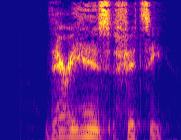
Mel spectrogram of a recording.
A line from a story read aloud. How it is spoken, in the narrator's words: whispered Alistair Tancred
